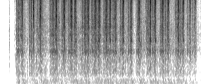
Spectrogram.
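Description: A rapid, even run of sharp clicks, about seven a second, that stops suddenly near the end.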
